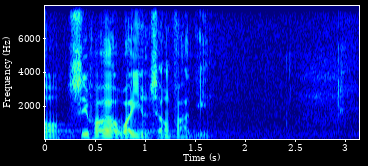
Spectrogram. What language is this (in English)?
Cantonese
